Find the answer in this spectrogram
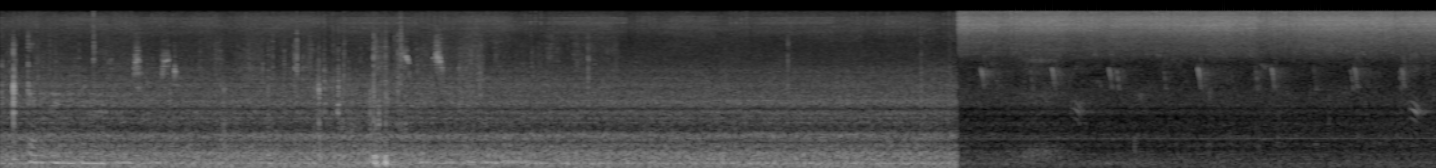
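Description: A vehicle idling with a steady low hum and a few faint bird chirps. About ten seconds in, the sound cuts abruptly to an outdoor lakeside scene: a steady high-pitched insect drone with birds chirping now and then.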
